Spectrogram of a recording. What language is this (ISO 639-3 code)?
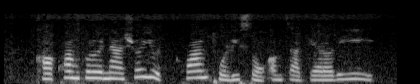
tha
